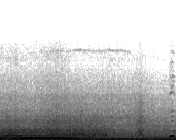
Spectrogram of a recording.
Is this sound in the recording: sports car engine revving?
yes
